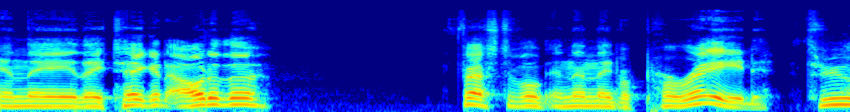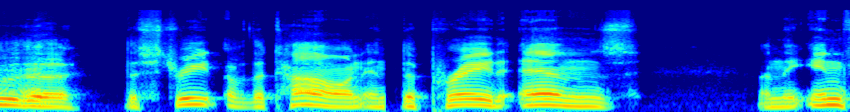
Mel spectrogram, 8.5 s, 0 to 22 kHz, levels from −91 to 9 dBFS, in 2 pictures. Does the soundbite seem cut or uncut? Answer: cut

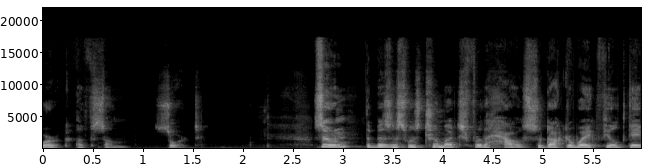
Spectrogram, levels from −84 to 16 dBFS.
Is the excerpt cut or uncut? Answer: uncut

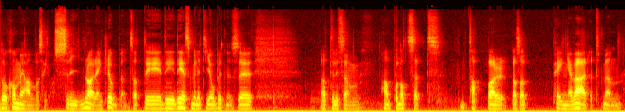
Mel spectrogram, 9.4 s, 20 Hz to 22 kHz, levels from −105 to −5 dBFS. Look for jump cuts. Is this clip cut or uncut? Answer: uncut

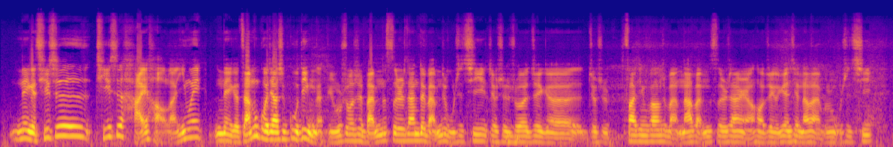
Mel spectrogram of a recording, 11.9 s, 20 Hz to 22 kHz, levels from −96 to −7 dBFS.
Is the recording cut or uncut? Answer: cut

